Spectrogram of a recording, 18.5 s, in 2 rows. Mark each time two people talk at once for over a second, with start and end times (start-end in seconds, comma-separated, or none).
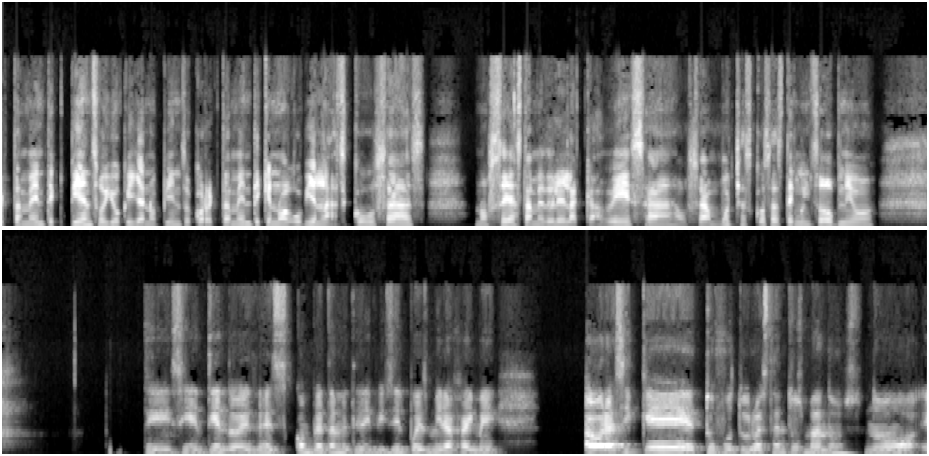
none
